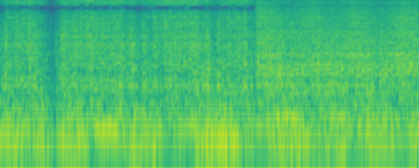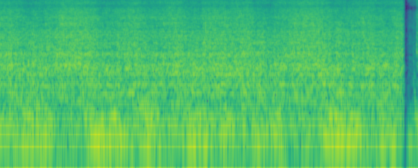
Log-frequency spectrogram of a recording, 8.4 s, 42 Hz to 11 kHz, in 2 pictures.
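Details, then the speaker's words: 1934 Plymouth Standard 6, key on, choke engaged, fuel in the glass filters: slow steady starter cranking with even low thumps that never catch; cranks but no start, points to be cleaned next. "No fire in the hole. Yet. Alright, time to scrub the points."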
